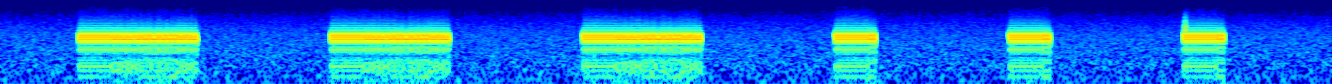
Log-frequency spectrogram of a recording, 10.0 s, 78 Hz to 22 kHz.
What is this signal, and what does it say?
Emergency Alert System (SAME) tones (header bursts, then end-of-message bursts), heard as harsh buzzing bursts, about 520.83 baud.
